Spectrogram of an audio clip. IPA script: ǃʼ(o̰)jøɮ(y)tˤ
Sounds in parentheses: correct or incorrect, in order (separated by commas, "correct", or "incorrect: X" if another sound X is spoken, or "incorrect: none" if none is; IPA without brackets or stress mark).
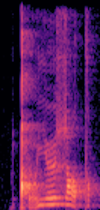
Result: correct, correct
